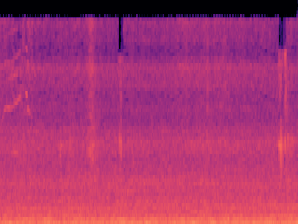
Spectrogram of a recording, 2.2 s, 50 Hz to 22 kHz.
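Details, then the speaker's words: Split AC indoor unit (R22) after repair: soft even fan hiss with faint steady hum, no rubbing or rattling; earlier noise came from a part touching the plastic near the evaporator, which was bent away, and the noise stopped. "और यह चल रहा है और कोई आवाज नहीं आ रहा है"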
